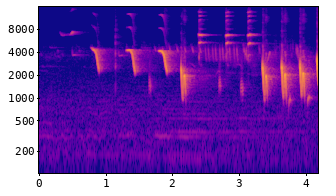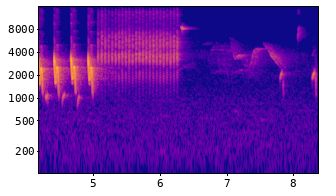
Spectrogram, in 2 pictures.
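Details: Estonian thrush nightingale delivering loud, downward-sweeping notes repeated about twice a second. They speed into a fast series of throaty chocks, followed by a dry, buzzing rattle and scattered soft notes.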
